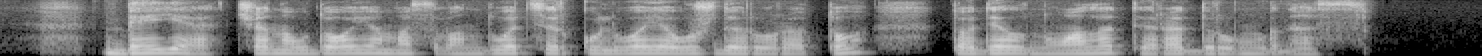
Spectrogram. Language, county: Lithuanian, Telšiai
